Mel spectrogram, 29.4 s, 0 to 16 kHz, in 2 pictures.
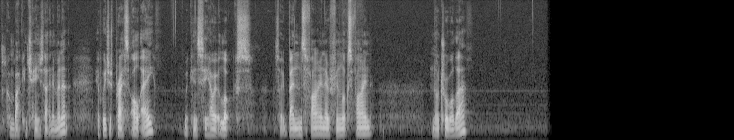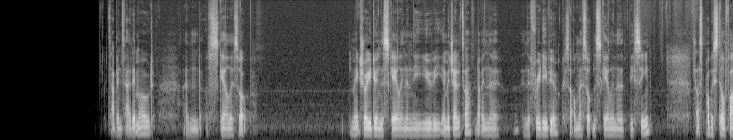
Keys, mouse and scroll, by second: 1.2 KP_0, 2.9 alt+a, 7.1-10.2 middle drag, 10.2-12.3 drag, 12.2-14.7 middle drag, 14.7-18.9 drag, 16.3 Tab, 18.9 s, 25.5 Tab, 26.0 click, 26.9 middle click, 27.7 middle click, 27.8-29.3 middle drag.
